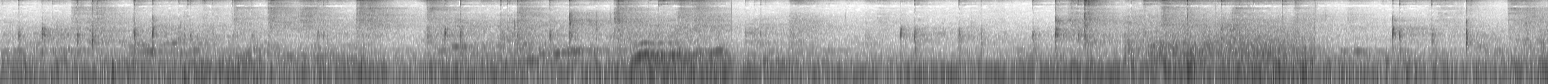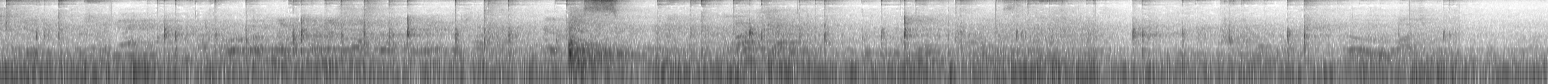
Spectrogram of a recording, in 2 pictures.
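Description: Table tennis ball being hit back and forth in rallies: quick, sharp clicks of the celluloid/plastic ball off rubber paddles and the table, with one louder, sharper hit about two-thirds of the way through. Indistinct voices are heard at times.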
